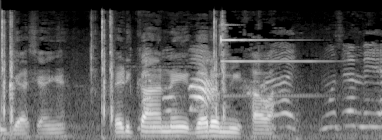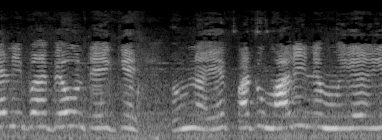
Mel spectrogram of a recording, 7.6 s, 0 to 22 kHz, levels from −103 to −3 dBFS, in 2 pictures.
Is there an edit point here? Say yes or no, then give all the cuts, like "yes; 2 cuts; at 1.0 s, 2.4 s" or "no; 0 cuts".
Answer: no; 0 cuts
